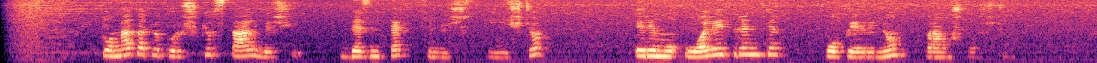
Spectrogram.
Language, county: Lithuanian, Marijampolė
